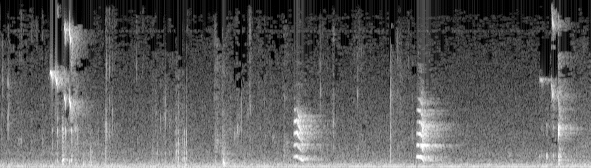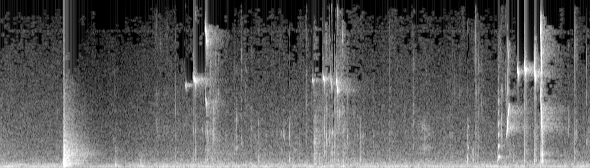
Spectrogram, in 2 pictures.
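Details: Pet capuchin monkey Xander, indoors in his high chair eating home-cooked chicken, gives short squeaky chirps with sharp harmonic chirps and clicks scattered over twelve seconds, separated by quiet pauses, over a steady low room hum.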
